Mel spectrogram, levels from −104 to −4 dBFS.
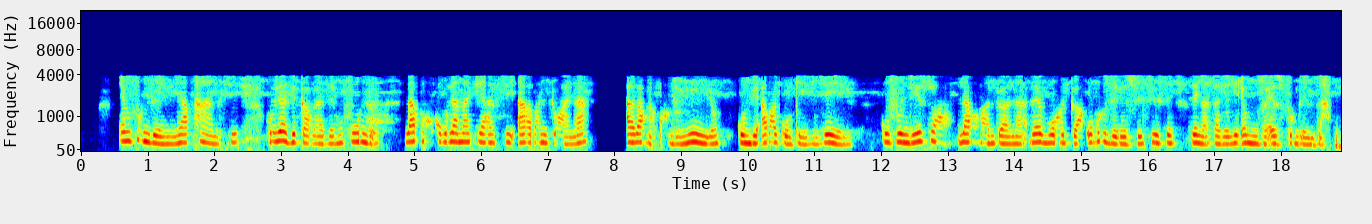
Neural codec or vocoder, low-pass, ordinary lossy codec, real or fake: codec, 16 kHz, 2 kbps, FunCodec, trained on Chinese and English, 25 frames a second; 7.2 kHz; AAC, 16 kbps; fake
